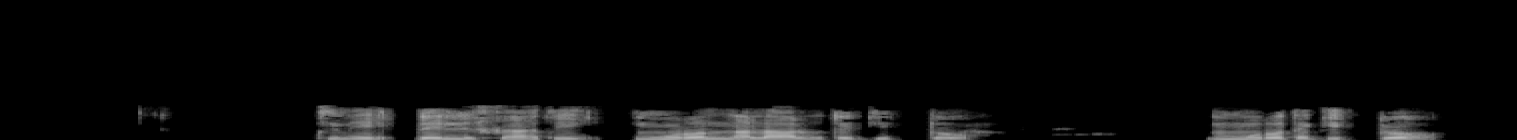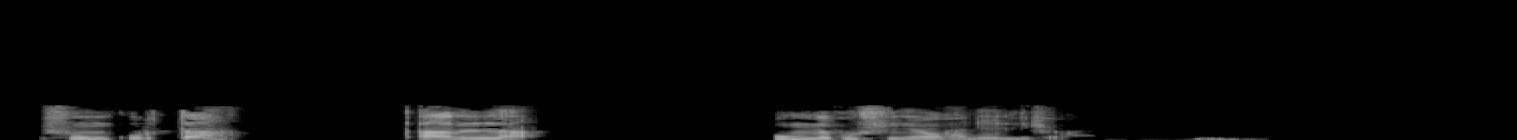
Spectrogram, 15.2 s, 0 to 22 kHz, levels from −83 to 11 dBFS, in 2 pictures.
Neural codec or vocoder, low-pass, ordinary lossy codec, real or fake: codec, 44.1 kHz, 3.4 kbps, Pupu-Codec; 5.4 kHz; MP3, 24 kbps; fake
